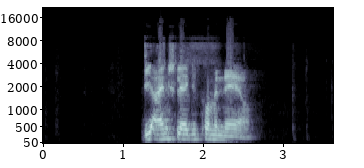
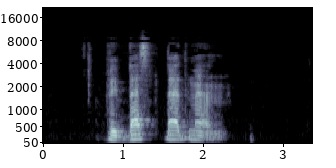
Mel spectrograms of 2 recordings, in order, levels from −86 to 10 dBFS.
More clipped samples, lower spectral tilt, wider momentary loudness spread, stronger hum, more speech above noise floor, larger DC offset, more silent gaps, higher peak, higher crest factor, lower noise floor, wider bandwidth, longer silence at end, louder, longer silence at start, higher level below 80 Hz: neither; about the same, -4 dB/octave vs -4.5 dB/octave; about the same, 10 LU vs 10 LU; neither; about the same, 61 dB vs 62 dB; neither; neither; about the same, 0 dBFS vs -2 dBFS; about the same, 16 dB vs 20 dB; second, -74 dBFS vs -79 dBFS; first, 15 kHz vs 9.4 kHz; about the same, 1.05 s vs 1.15 s; first, -13 LUFS vs -18 LUFS; first, 1.25 s vs 0.8 s; first, -56 dBFS vs -64 dBFS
